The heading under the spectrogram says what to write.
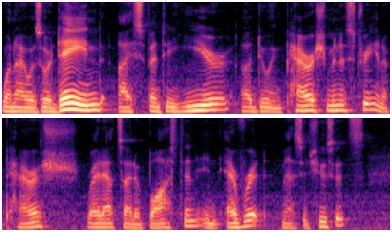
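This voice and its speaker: At a moderate pace, a man with an American accent and a normal speaking voice talks at a fairly low pitch with ordinary pitch variation. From Long Island, New York. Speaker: Jesuit priest. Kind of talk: interview answer.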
